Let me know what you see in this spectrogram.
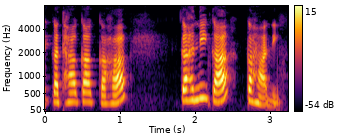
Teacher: महाप्राण ध्वनियों के स्थान पर ह के प्रयोग की प्रवृत्ति अभ्रंश से ही हिंदी में आई है।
